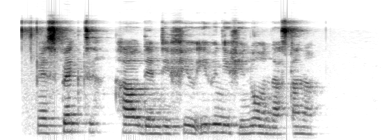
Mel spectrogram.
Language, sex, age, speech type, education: Nigerian Pidgin, female, 15-29, spontaneous, tertiary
